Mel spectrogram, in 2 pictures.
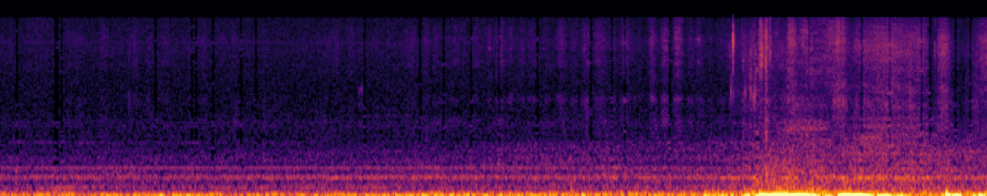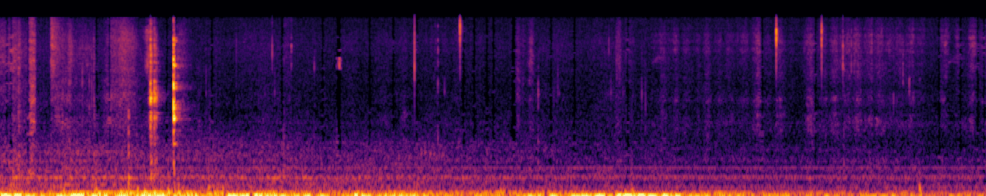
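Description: A paintbrush brushes softly across paper.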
